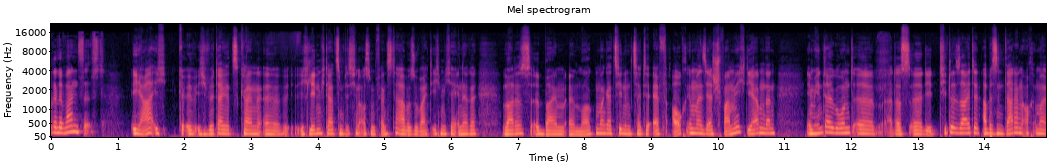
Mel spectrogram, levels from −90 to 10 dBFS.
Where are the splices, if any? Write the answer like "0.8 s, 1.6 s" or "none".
9.8 s, 13.9 s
